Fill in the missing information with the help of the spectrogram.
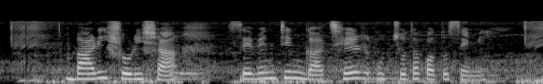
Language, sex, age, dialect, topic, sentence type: Bengali, female, 36-40, Standard Colloquial, agriculture, question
